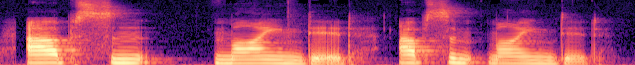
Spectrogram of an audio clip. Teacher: In the compound adjective, the T is dropped, so we have absent-minded. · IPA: /ˌæb sən ˈmaɪndɪd/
